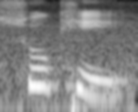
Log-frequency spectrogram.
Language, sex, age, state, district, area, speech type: Bengali, female, 18-30, West Bengal, Paschim Medinipur, rural, read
